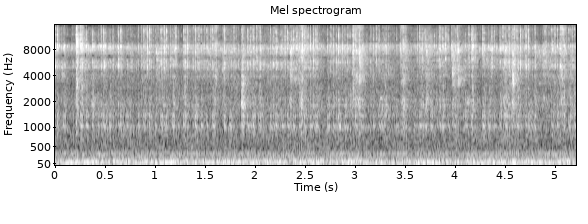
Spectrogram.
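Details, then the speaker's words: New 3/4 HP well pump replacing a burned-out motor, low-water cutoff lever lifted to start it at 6.5. Steady low hum with water chattering and no knocks or rattles as it runs and pressure starts to build. "It's 6.5, so it's running. And I can hear the water chattering here."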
